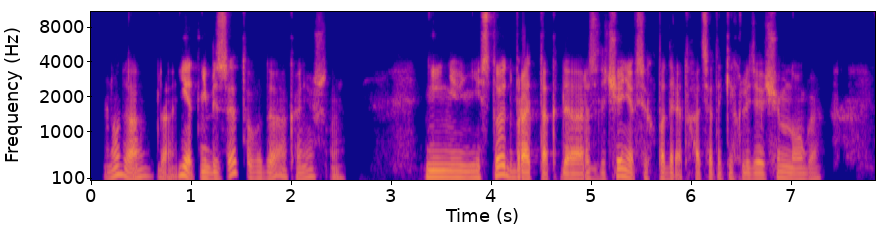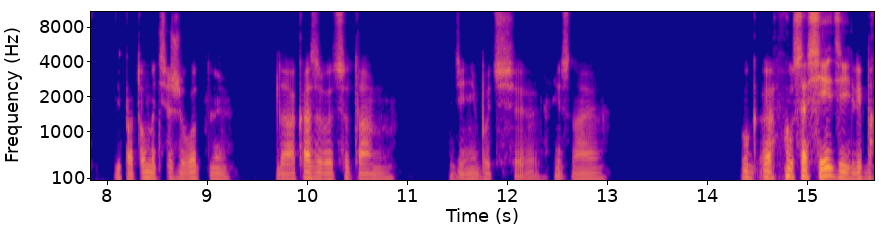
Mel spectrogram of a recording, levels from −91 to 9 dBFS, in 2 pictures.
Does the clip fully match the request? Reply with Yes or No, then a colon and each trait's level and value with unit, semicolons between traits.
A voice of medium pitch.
No: low, 110 Hz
